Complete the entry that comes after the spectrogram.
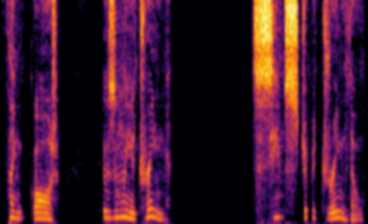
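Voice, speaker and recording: A woman's voice: on the high side, takes it slowly, warm tone, dry recording, studio quality. A young woman playing a wary, dryly sarcastic college student in an audio drama. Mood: weary. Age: young adult. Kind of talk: audio drama acting with self-talk.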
